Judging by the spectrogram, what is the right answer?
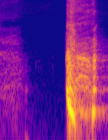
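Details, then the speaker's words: An adult interrupts her own speech, apologizing as she coughs. "oh là là excusez-moi je vais tousser les personnes qui ont des écouteurs enlevés les"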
